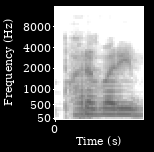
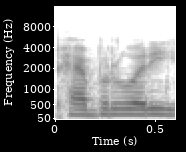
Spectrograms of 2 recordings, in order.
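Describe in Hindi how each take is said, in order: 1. यह 'far-v' से शुरू होता है, 'v' की आवाज़ के साथ। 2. यह 'feb-roo' से शुरू होता है, 'b' की आवाज़ के साथ। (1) "हम लोग फरवरी बोलते हैं" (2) "जैसे फेब्रुअरी है"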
